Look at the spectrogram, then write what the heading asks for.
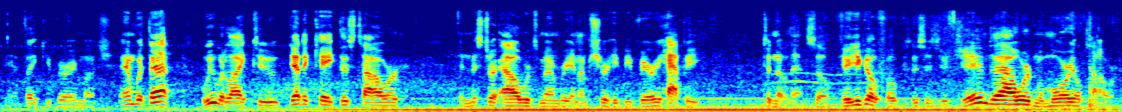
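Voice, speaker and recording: A man's voice: fairly low pitch, fairly quick, noisy background. A man giving a speech at an outdoor dedication, telling a story and acting out phone calls. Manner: anecdotal, acts out phone calls in quotes. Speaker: speaker at a tower dedication. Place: outdoors at a radio club site.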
